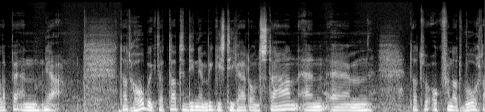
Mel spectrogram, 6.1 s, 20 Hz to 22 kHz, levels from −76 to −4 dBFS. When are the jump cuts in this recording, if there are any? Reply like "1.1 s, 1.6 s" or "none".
none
